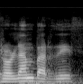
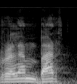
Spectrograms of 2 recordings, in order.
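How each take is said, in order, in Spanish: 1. El apellido se pronuncia como se escribe. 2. El apellido se pronuncia distinto de como se escribe. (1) "perdón" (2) "esa es la pronunciación correcta"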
